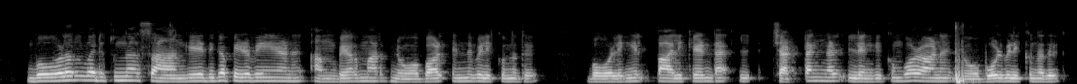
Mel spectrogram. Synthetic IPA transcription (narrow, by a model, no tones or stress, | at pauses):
bo̞ːɭɐrʋɐɾut̪ːunːɐsaːŋɡe̞ːðiɣɐpiɻɐʋijɐjaːɳɨɐmbeɐrmaːrno̞ːbaːɭe̞nːɨʋiɭikʲːunːɐðɨ | bo̞ːliŋːilpaːlikʲːe̞ːɳɖɐt͡ɕɐʈːɐŋːɐɭle̞ŋɡʱikʲːumbo̞ːɻaːɳɨno̞ːbo̞ːɭʋiɭikʲːunːɐðɨ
